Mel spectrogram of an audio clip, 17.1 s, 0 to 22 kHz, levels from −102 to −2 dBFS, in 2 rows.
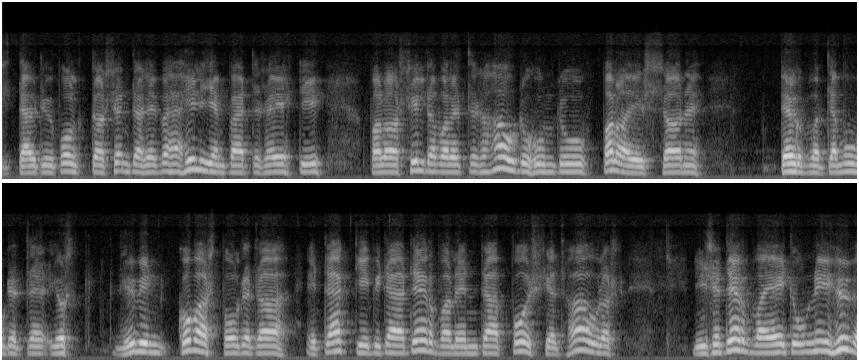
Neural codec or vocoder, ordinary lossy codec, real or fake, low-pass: none; Opus, 24 kbps; real; 10.8 kHz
